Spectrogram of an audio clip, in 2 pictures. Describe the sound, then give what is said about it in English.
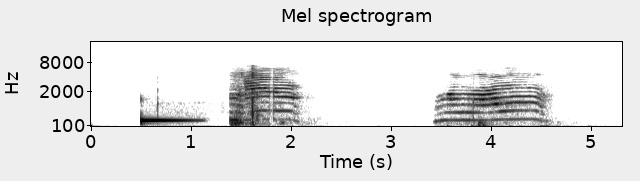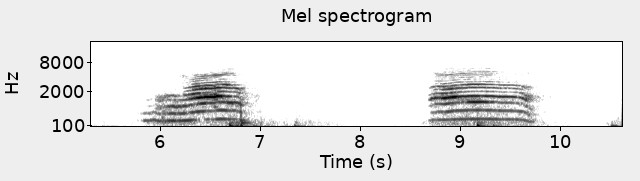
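A cat meows four times in a row, played by a smart speaker (Alexa) through a skill called Box of Cats, each call a drawn-out, wavering cry spaced a couple of seconds apart, loud, with a short tone at the start and no talking. “Meow.”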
